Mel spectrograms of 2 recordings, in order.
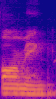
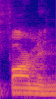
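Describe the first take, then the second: First: The word ends in a full 'ing' sound. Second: The word ends in a plain 'in' sound. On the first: This is not the form used in the tour's name. The speaker calls it wrong. "not farming" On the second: This is the form used in the tour's name. The speaker calls it right. "with an apostrophe"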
